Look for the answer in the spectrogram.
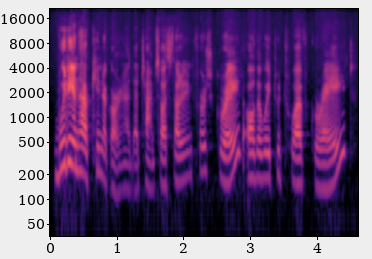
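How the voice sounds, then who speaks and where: A woman from Spain speaks as a guest in a casual interview. Her pitch is a little low. The sound is dry and close, as in a studio. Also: big pitch swings, moderate pace, dry recording. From Madrid, Spain. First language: Spanish. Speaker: interview guest, university director.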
